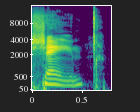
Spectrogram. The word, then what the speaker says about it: Chayne: My middle name is Shane, but it's spelled C-H-A-Y-N-E.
